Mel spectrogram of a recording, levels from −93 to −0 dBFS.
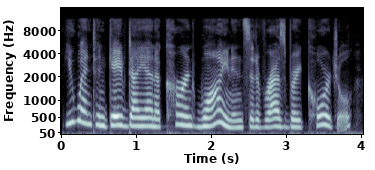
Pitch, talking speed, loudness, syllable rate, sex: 250 Hz, 165 wpm, -18 LUFS, 4.5 syllables/s, female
